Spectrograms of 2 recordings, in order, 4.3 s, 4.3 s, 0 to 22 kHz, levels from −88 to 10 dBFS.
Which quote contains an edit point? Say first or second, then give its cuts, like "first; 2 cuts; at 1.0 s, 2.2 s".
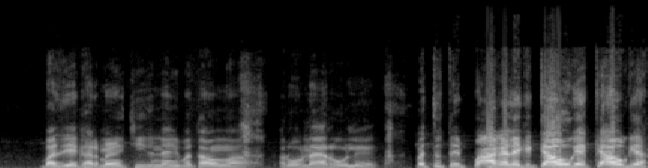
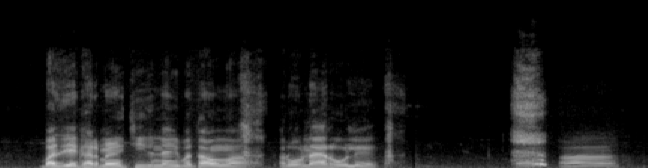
first; 1 cut; at 2.6 s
